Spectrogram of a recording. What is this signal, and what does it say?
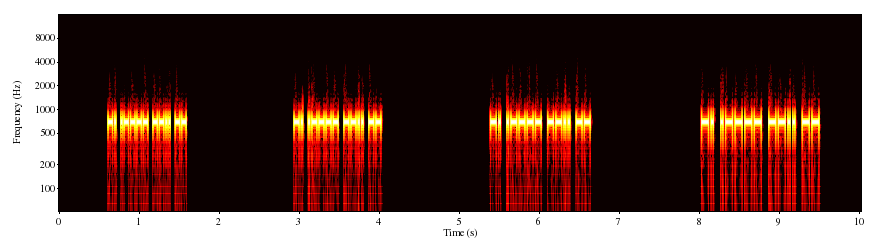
Morse code, heard as a keyed tone, about 50 wpm, 700 Hz. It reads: N1ZM N1ZM N1ZM N1ZM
